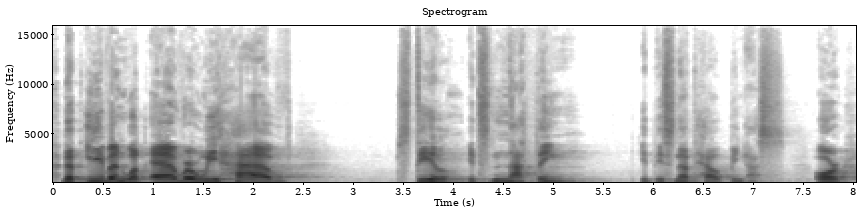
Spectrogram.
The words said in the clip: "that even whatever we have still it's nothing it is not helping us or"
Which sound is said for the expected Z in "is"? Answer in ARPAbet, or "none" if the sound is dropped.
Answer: S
